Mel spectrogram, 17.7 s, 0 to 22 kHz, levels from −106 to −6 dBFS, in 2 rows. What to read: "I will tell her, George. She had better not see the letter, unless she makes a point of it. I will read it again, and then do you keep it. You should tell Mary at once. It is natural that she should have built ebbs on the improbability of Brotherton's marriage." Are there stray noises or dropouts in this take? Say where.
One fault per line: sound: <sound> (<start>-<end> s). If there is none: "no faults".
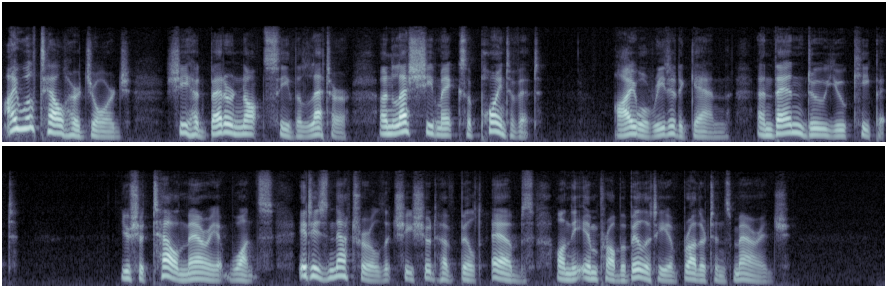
no faults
